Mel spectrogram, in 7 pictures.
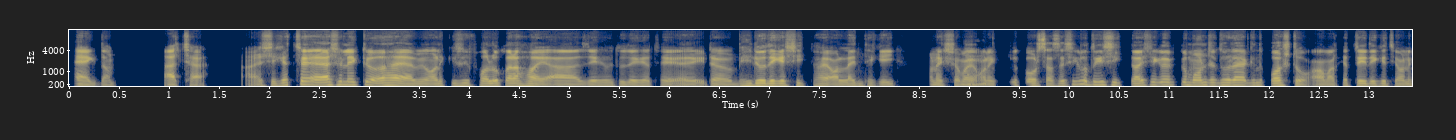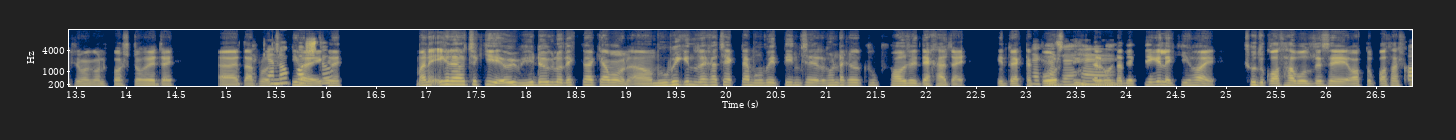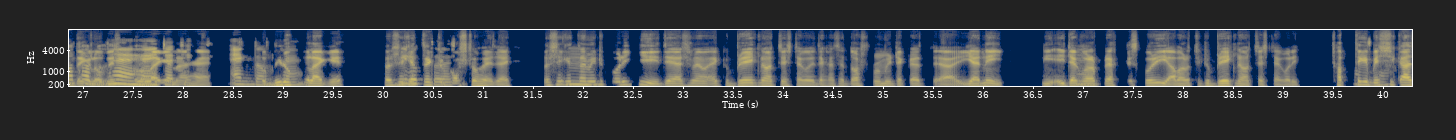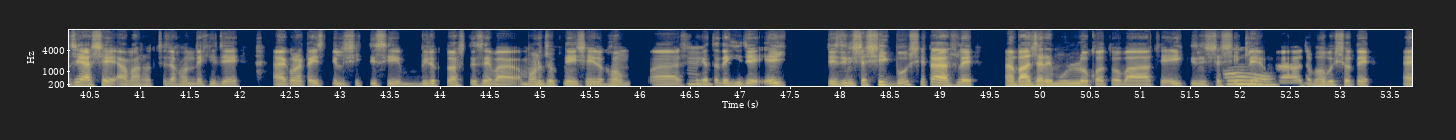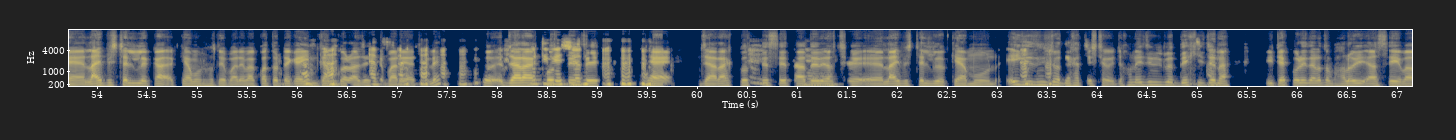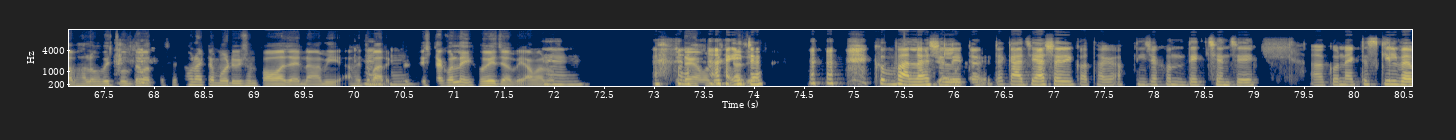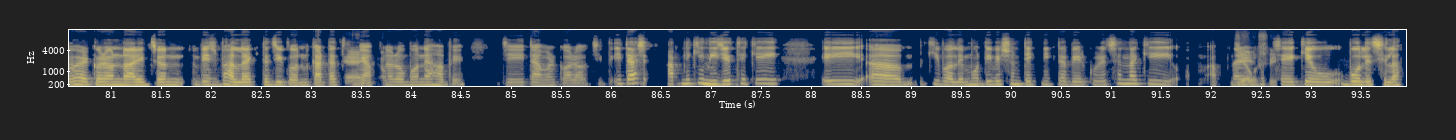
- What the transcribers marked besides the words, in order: tapping; laughing while speaking: "আচ্ছা, আচ্ছা। মোটিভেশন। হ্যাঁ"; chuckle; chuckle; laughing while speaking: "হ্যাঁ। এইটা। খুব ভালো আসলে এটা"; other background noise
- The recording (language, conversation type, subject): Bengali, podcast, আপনি ব্যস্ততার মধ্যেও নিজের শেখার জন্য কীভাবে সময় বের করে নিতেন?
